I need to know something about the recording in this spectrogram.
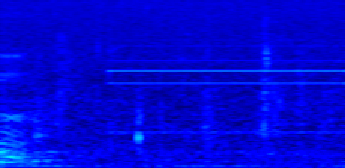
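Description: Near silence, with a very faint steady high tone that starts a little under a second in.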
